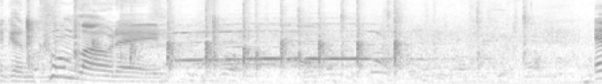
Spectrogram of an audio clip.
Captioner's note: audience applauds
